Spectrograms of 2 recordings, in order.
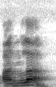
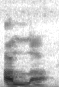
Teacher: লামে তাসদিদ নেই তাহলে আমরা কি এখন পড়বো আনলা না বরং লামের উপর এখন একটি তাশদিদ কল্পনা করে নিয়ে নুন সাকিন বাদ দিয়ে পড়তে হবে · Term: নুন সাকিনের ঈদগাম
